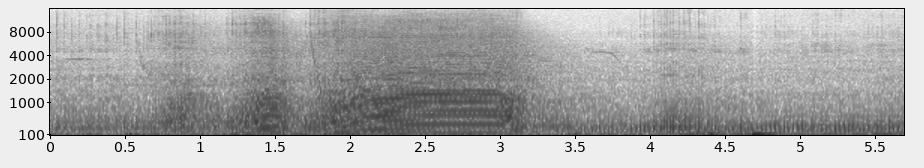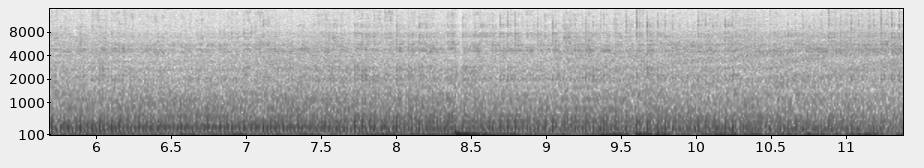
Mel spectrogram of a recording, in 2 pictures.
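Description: Motor and propeller of an OMP Hobby Bighorn RC plane whining with a rising pitch, then holding for about a second before cutting off about three seconds in. A low wind rumble on the microphone follows, with two short bumps.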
